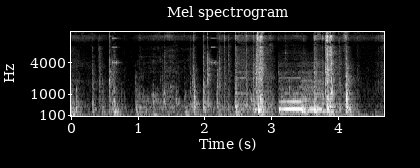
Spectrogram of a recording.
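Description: Sewing machine fitted with a walking foot stitching through thick dish mats, heard as irregular mechanical clatter and brief bursts, with a steadier run of whirring stitching partway through, close and moderately loud.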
